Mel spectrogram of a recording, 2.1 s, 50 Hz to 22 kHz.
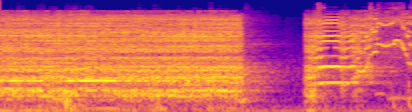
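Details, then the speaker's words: Nissan R33 Skyline drift car, clutch pedal worked by hand: a sharp, high-pitched squeal like a dying goose from inside the car, suspected at the pedal spring or pin; a separate squeak comes from outside, possibly the slave. "This one here, the one that sounds like a dying goose, yeah, that one's coming from inside the car."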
